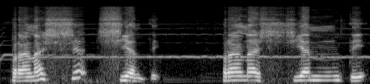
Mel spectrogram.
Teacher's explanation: శలోని శ ద్విత్వం చేసుకుంటూ రెండు శాలు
